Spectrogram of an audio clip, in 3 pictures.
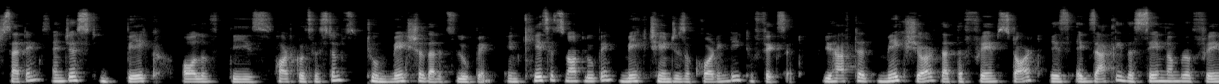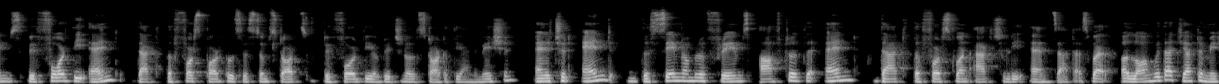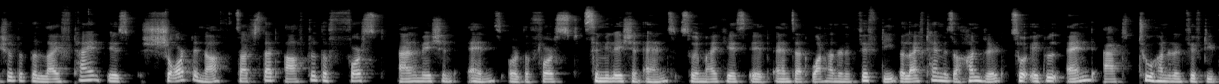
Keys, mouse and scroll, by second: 8.7-9.1 scroll up 3, 14.5-15.3 scroll down 2, 14.9 middle click, 25.2-26.9 drag, 28.9-29.7 scroll down 2, 29.9 middle click.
